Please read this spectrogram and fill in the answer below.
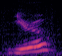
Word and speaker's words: gyro: When AV said Euro, I misheard as hero as in like sub sandwiches. Sure. Because I've very rarely heard it pronounced that way because I live outside of Philly where they are usually called gyros.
